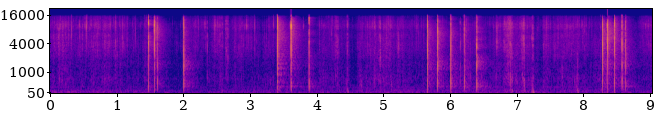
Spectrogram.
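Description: Fingertips and short nails pinch the air-filled bubbles of a large sheet of clear plastic bubble wrap lying on a table, popping them one by one. Sharp, bright snaps ring out in a scattered series, some in quick clusters, with soft plastic crinkling in between.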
